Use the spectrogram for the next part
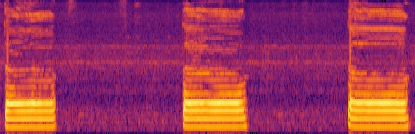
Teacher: नोक और ऊपर के दांतों की जड़ से अदा होता है जबान की जो नोक है उसको ऊपर के दांतों की जड़ पर रखेंगे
